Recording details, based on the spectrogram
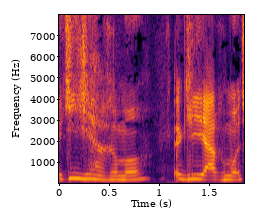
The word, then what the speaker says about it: Guillermo: Quindi cominciamo con Cabinet of Curiosity di Guillermo, con l'accento spagnolo, Guillermo, ce l'avranno la R moscia in Spagna?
